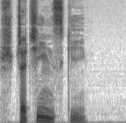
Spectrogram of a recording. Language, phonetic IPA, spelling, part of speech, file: Polish, [ʃt͡ʃɛˈt͡ɕĩj̃sʲci], szczeciński, adjective, Pl-szczeciński.ogg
